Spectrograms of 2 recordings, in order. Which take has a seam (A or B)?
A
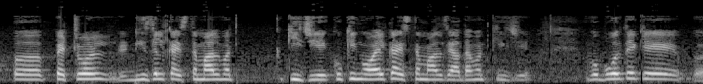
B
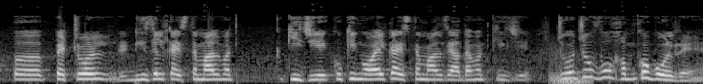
B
